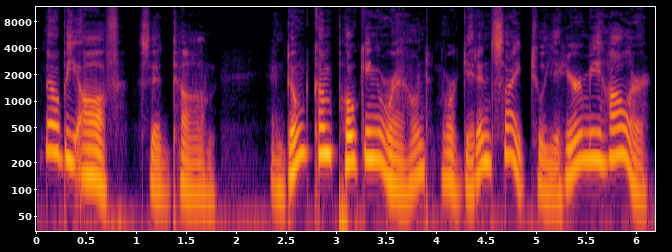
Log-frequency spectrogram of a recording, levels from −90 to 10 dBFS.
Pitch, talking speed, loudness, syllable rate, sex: 160 Hz, 185 wpm, -18 LUFS, 4.3 syllables/s, male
